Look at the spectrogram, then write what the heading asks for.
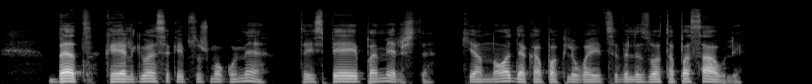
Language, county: Lithuanian, Kaunas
